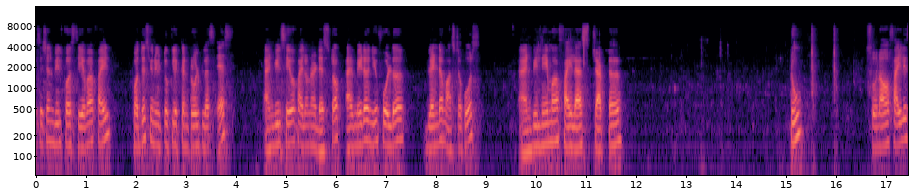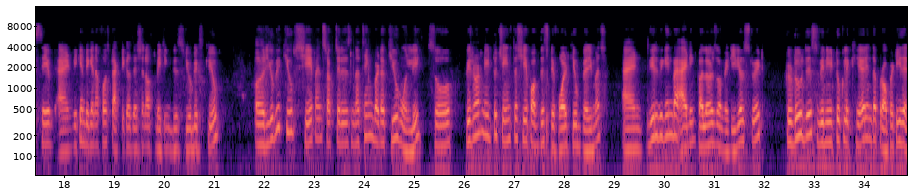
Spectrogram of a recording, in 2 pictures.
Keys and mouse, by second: 2.9 ctrl+s, 3.2 ctrl+s.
